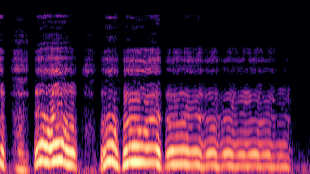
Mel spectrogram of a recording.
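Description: A man's loud, high-pitched wordless vocalising: three short syllables that bend up and down, then one long held note.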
